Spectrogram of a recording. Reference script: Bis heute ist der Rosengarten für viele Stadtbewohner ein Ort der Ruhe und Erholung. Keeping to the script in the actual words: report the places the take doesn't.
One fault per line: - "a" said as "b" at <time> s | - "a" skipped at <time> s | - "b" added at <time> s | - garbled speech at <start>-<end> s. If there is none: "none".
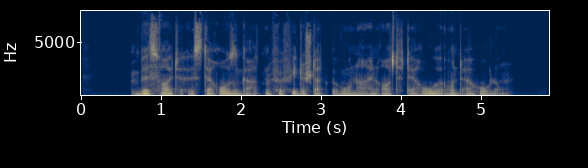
none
